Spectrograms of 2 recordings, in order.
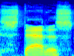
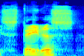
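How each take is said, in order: First: It is said with an American pronunciation. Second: It is said with a British pronunciation. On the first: "here in America, we generally say status" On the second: "the Brits say status"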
